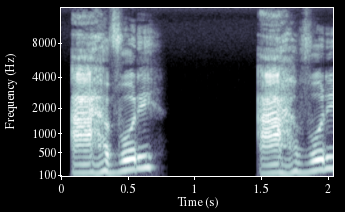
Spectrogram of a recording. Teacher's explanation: Pode ter esse som aspirado aqui do R, árvore, como no Rio de Janeiro, que vai ser diferente do barato.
